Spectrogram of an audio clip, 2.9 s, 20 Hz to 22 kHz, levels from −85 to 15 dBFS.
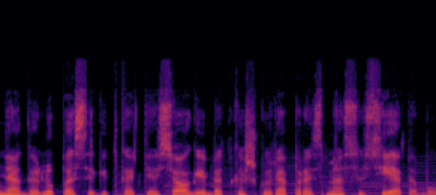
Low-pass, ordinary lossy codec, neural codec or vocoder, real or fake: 14.4 kHz; Opus, 32 kbps; none; real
